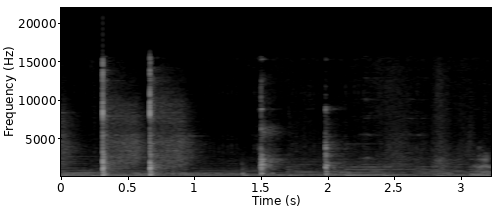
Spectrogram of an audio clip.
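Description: Hammer strikes a steel punch set in a bearing's hole to lock it onto the shaft during a Phazer snowmobile mountain modification, giving several sharp metallic whacks, two quick ones, then a few more spaced blows, close and fairly loud.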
